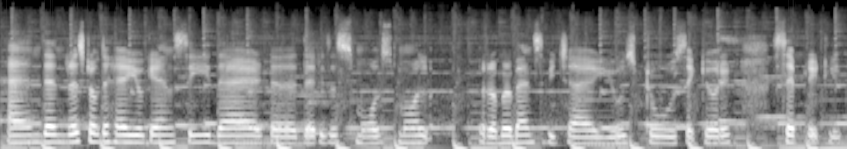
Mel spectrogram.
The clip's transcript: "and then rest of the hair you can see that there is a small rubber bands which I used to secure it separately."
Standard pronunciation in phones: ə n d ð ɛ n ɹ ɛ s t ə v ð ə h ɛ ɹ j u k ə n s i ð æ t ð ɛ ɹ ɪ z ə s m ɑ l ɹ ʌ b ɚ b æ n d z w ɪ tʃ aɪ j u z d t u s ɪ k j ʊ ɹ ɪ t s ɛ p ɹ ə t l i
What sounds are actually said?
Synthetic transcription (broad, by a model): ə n d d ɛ n ɹ ɛ s t ə v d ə h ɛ l j u k ə n s i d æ t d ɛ ɹ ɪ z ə s m ɑ l ɹ ʌ b ɚ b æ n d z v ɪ tʃ aɪ j u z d t u s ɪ k j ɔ ɹ ɪ t s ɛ p ɹ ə t l i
